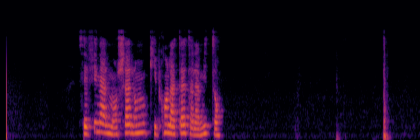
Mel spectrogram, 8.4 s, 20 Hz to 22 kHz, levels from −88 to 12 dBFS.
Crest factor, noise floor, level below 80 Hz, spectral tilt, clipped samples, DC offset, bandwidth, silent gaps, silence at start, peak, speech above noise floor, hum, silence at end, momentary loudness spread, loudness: 20 dB; -76 dBFS; -58 dBFS; -5.5 dB/octave; under 0.1%; under 0.1%; 9.4 kHz; none; 1.6 s; -10 dBFS; 50 dB; none; 0.65 s; 11 LU; -27 LUFS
